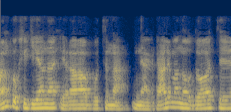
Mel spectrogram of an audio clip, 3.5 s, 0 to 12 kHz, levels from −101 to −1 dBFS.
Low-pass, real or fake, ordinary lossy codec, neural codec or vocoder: 7.2 kHz; real; MP3, 48 kbps; none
